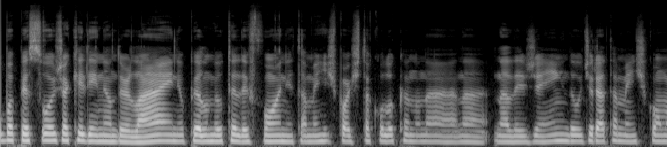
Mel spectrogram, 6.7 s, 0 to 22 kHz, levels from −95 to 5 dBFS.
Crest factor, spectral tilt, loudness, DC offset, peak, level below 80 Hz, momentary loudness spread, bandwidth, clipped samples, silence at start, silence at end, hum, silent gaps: 18 dB; -7 dB/octave; -23 LUFS; under 0.1%; -4 dBFS; -56 dBFS; 10 LU; 14 kHz; under 0.1%; 0 s; 0 s; none; none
